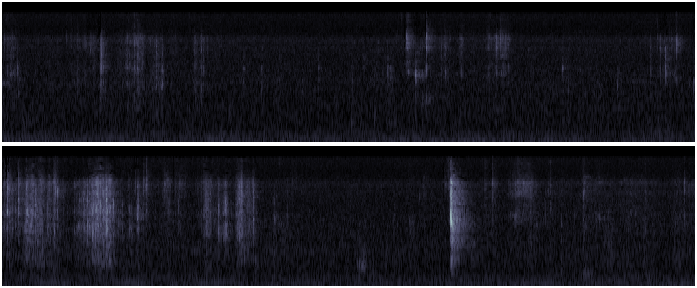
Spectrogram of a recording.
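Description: Close-miked eating: soft chewing of fast food such as fries, with a cluster of louder crunches in the middle and one sharp click later on.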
